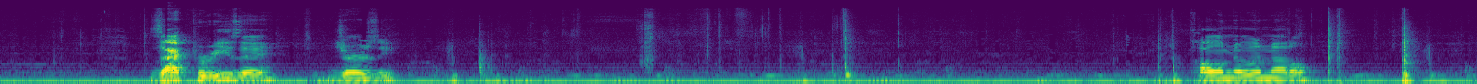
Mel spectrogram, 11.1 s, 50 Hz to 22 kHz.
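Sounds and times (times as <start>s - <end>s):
steady low hum: 0.0s - 11.0s
cards being flipped through: 3.4s - 6.8s, 9.8s - 11.0s.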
